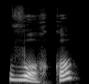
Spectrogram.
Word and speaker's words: вогко: дзвінкий приголосний не оглушується Але у словах нігті кігті легко вогко дігтяр і похідних пишемо г вимовляємо х префікс з перед глухим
